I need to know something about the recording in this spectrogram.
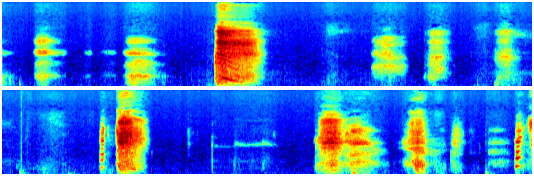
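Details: Sneezing with a head cold: several explosive sneezes between wet sniffles and quick inward breaths, in a quiet room.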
